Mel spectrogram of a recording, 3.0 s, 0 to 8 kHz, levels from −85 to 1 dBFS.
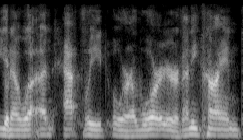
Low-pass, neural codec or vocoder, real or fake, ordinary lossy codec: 7.2 kHz; codec, 24 kHz, 3 kbps, HILCodec; fake; AAC, 32 kbps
